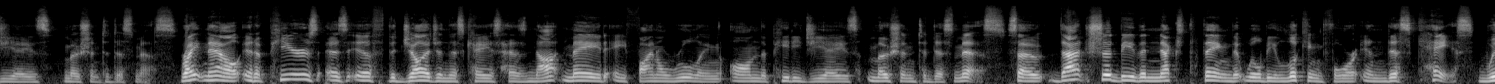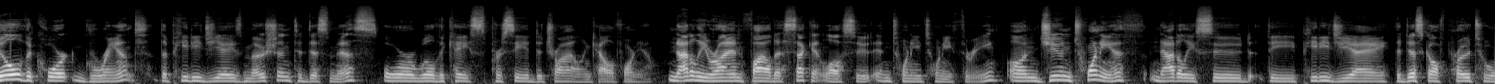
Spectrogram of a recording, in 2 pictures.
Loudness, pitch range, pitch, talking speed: -20 LUFS, 140-175 Hz, 155 Hz, 160 wpm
